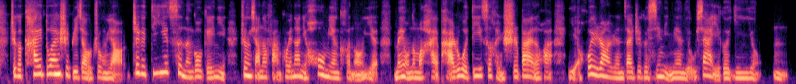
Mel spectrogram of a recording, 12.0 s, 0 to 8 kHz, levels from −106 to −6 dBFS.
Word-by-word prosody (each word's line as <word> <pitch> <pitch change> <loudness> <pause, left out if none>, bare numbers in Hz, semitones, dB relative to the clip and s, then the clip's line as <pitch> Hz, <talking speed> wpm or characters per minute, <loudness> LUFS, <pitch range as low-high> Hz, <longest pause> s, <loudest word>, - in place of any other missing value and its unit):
这 210 - 0
个 190 - +2
开 245 +6 +3
端 250 +1 +7
是 250 -3 +1
比 160 -5 -1
较 150 -1 +1
重 145 -1 -4
要。 140 - +1
这 285 - +3
个 255 - +2
第 270 +4 -4
1 300 +1 +4
次 290 -1 +4
能 165 -5 0
够 180 +2 -2
给 150 -3 -5
你 160 -6 -2 0.2
正 210 -2 +4
向 175 -2 +1
的 165 - -2
反 - - -4
馈， 170 -1 -5
那 190 +1 +2
你 170 - 0
后 240 - 0
面 160 -7 0
可 - - -9
能 70 - -1
也 75 - -4 0.2
没 160 - +1
有 185 -6 +2
那 155 - -1
么 145 -1 +1
害 - - -2
怕。 - - +3
如 185 +4 +1
果 190 -5 +2
第 200 +7 -3
1 - - +1
次 200 -1 +2
很 190 -5 -5
失 175 - +1
败 185 -1 +3
的 140 - -2
话， - - -5 0.2
也 - - -4
会 240 0 +1
让 195 -6 +2
人 145 -1 -2
在 155 +1 +1
这 165 +2 -8
个 155 - -5
心 180 +6 +2
里 150 - -2
面 145 +5 -1
留 140 - -6
下 200 +3 +1
一 110 - -5
个 140 +3 -2
阴 145 0 -2
影， 135 -4 -6 0.2
嗯。 - - -5
170 Hz, 305 characters per minute, -23 LUFS, 150-200 Hz, 0.2 s, 端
